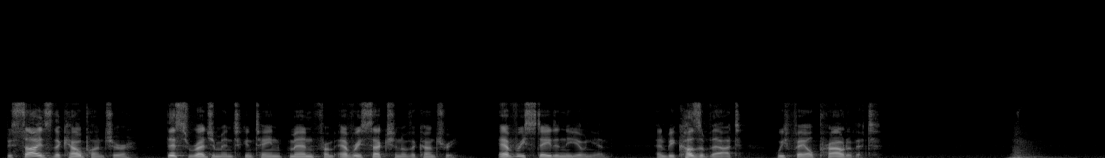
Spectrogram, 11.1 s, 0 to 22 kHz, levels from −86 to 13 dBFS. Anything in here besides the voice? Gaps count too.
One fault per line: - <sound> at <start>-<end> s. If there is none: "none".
- whoosh at 10.0-10.8 s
